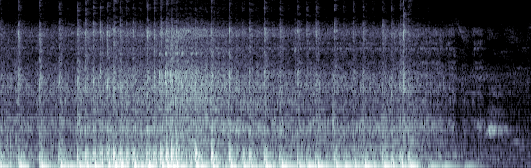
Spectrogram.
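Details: Motorstar motorcycle single-cylinder, previously no-start with no spark from a bad CDI, after fixing the CDI and rewiring grounded wires: quick steady thump about four pulses a second, then tapering off; engine runs normally.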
